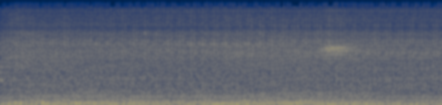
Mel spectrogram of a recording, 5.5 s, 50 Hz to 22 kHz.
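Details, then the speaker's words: Maruti Swift BS6 with CNG fitted, check-engine and ABS lights on, at idle before repair: uneven, lumpy, ragged idle, severe missing; misfire found from faulty ignition coils, two cylinders not working. "यह missing miss fire की problem है दोस्तों और इसके अंदर chuckle भी आया हुआ था"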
